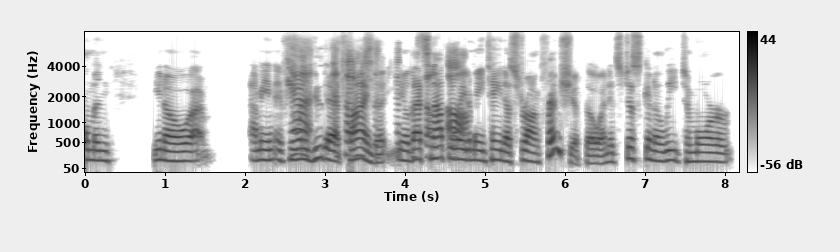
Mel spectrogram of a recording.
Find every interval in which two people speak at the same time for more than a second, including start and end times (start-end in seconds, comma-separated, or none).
2.5-4.8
